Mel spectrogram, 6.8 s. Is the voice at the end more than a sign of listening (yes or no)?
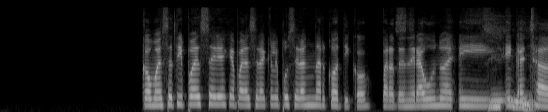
yes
